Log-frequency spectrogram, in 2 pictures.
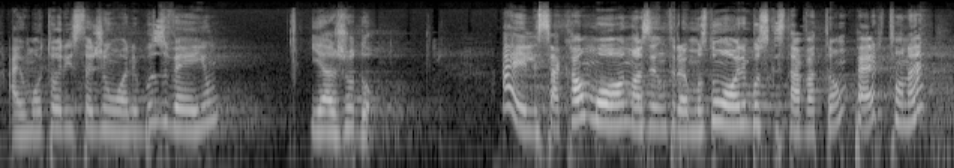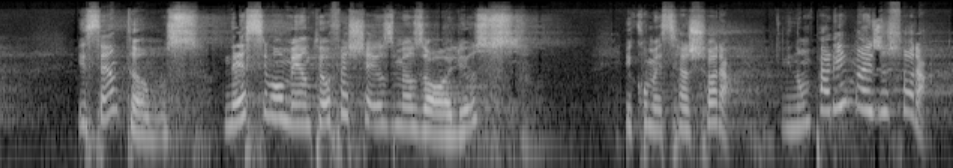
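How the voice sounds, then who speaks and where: A woman's voice: high voice, expressive, a little fast. A Brazilian woman in her thirties, a teacher, giving an earnest sermon testimony and asking the congregation direct questions. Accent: Brazilian Portuguese. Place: church hall. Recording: echoey hall with long reverb.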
